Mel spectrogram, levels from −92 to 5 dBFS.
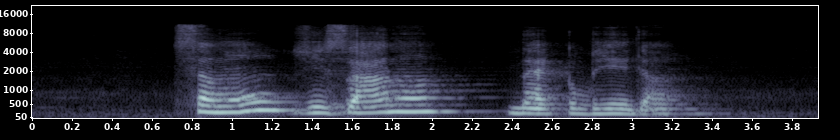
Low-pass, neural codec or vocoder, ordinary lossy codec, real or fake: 10.8 kHz; codec, 24 kHz, 0.9 kbps, WavTokenizer, medium music audio release; none; fake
